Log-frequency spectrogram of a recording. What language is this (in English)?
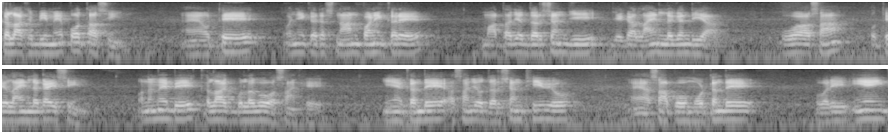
Sindhi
